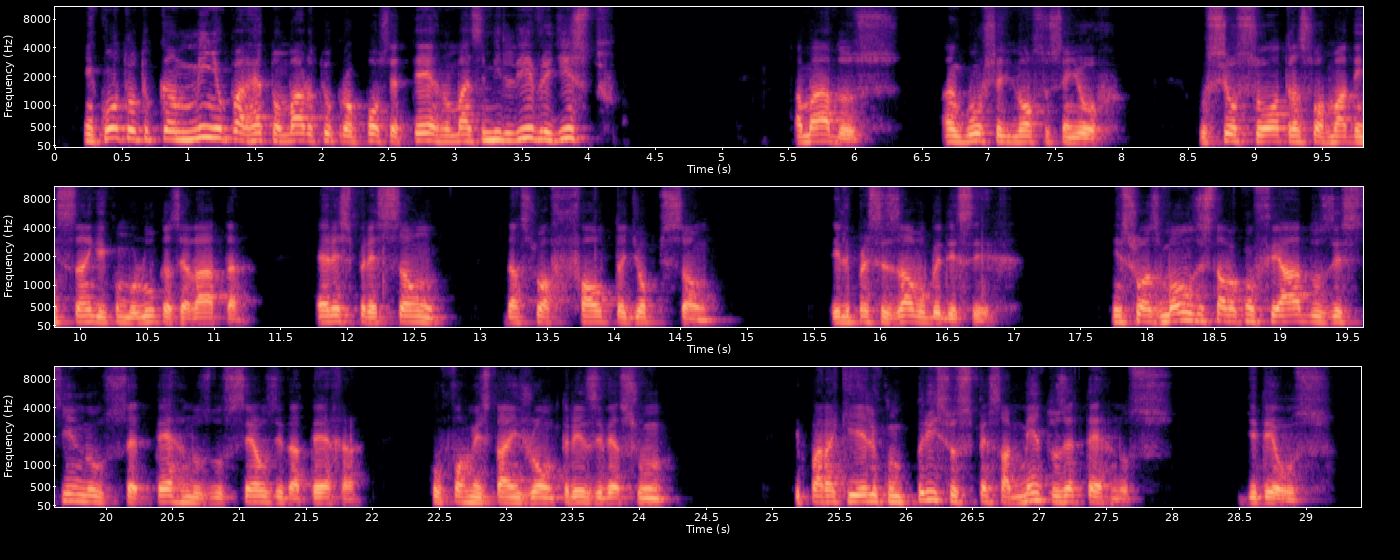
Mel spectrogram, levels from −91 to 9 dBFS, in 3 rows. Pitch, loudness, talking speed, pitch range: 145 Hz, -14 LUFS, 140 wpm, 130-170 Hz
